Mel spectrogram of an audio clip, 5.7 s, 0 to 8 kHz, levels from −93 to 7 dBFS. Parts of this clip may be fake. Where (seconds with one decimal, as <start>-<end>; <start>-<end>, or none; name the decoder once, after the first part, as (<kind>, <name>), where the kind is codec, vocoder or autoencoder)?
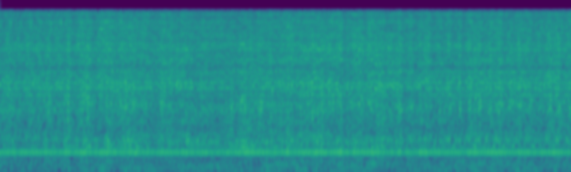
1.0-4.2 (codec, SNAC)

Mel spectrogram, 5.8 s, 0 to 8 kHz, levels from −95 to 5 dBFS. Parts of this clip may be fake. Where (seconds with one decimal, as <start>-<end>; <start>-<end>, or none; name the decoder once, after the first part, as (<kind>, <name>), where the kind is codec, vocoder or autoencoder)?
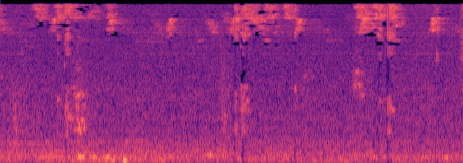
0.0-0.4 (vocoder, Vocos); 1.5-5.8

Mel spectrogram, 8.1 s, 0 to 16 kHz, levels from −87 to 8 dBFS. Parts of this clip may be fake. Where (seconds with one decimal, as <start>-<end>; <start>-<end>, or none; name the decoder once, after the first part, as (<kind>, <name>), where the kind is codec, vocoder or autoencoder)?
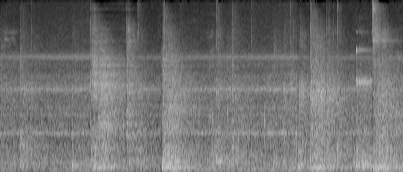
1.8-2.7 (autoencoder, DAC-VAE)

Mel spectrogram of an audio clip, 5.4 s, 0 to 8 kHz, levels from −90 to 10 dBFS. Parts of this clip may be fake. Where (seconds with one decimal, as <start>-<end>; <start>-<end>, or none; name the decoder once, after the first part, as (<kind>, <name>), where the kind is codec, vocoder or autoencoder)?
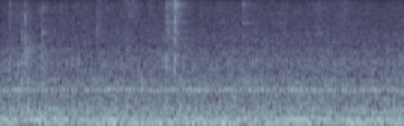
0.5-2.1 (vocoder, Vocos); 3.3-4.0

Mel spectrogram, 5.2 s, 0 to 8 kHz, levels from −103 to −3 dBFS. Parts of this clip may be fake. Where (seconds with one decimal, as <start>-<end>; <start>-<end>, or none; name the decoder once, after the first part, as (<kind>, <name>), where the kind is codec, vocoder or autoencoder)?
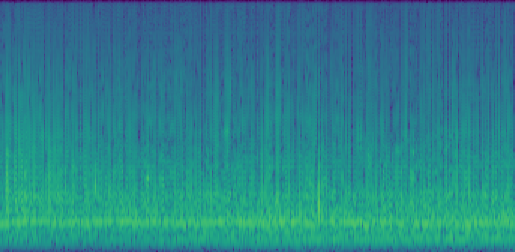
0.0-5.2 (vocoder, BigVGAN v2)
